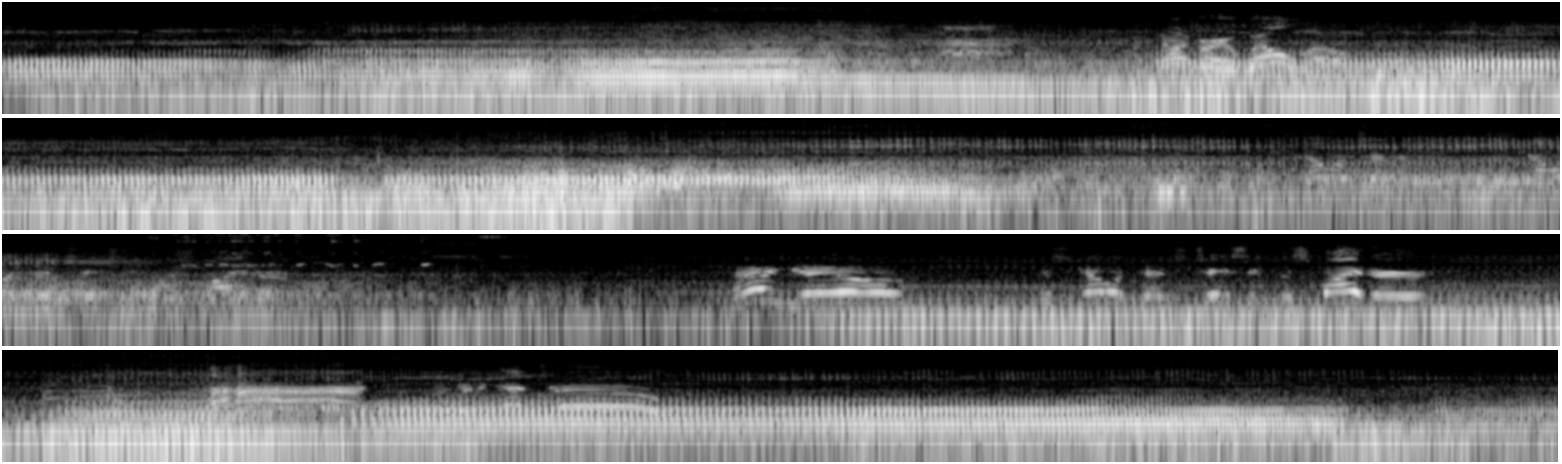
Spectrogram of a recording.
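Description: ATV engines running in a field. The nearest engine, on the quad carrying the camera, rises in pitch and settles several times as the throttle is worked, and eases off briefly a little past halfway.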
